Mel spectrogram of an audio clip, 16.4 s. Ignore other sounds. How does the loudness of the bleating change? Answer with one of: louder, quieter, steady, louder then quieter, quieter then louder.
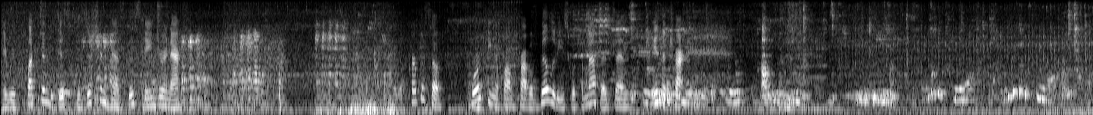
quieter.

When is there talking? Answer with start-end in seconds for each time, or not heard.
0.0-3.5, 5.8-10.8.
